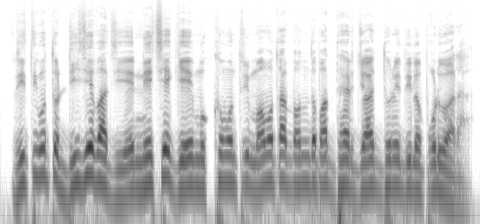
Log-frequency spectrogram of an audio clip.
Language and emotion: Bengali, neutral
